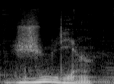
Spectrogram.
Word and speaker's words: Julien: Well, in French it is said as Julien. – Julien. – So a J sound and then a U sound, which is very French for the letter U.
